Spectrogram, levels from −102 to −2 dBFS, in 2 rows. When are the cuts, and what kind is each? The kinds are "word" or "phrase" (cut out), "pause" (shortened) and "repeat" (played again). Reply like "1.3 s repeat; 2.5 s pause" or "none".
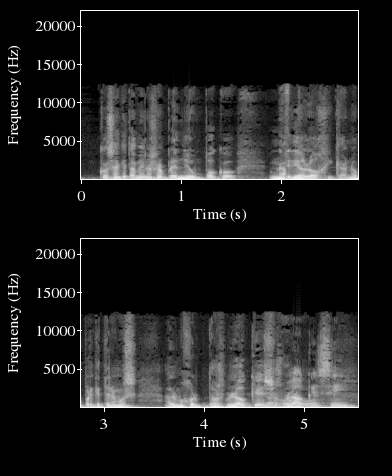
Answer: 2.1 s word; 4.0 s word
